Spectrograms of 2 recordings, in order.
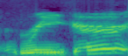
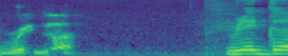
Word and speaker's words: Reegür: stuff but i mean the technical way that you would pronounce rieger is recall because um right right because it's almost like a yell sound like like a like you had a y in it so it's like rigor i like it i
